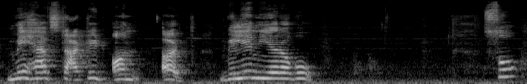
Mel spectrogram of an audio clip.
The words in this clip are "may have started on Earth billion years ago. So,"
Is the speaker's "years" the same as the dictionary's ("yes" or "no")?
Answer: no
